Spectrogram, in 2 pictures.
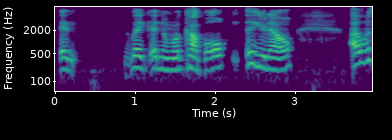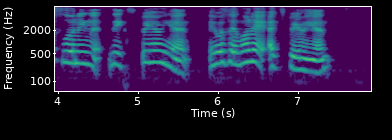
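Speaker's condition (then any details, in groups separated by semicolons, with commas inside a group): Down syndrome; lifelong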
